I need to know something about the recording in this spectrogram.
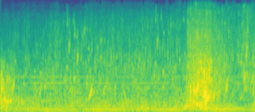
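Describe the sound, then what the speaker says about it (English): Faint water sloshing from a Minecraft character moving through water, with a quiet murky background and one brief, fuller splash near the end. "I'm just splashing around in the deep dark"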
